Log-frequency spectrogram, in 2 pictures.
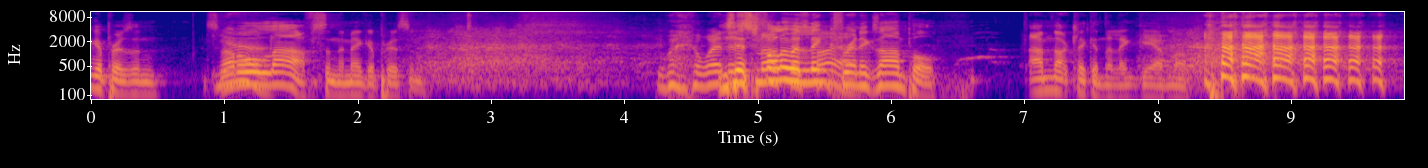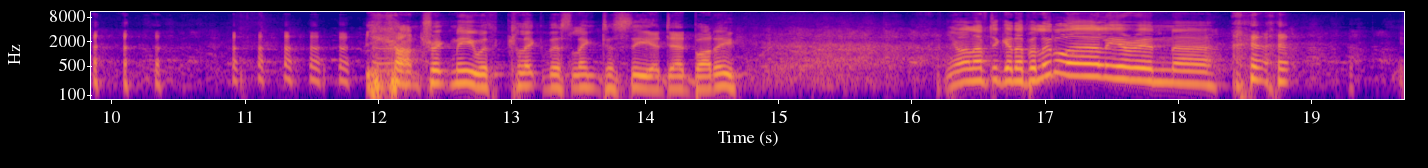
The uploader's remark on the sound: BudPod Live at the Leicester Square Theatre!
